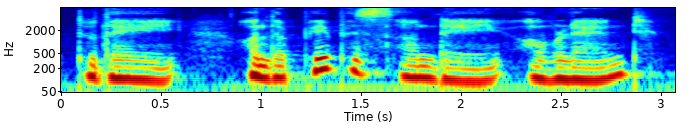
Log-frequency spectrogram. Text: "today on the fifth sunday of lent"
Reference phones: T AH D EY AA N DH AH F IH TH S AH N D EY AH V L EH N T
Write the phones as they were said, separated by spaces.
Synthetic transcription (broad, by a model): T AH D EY AA N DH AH P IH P S AH N D EY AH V L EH N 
